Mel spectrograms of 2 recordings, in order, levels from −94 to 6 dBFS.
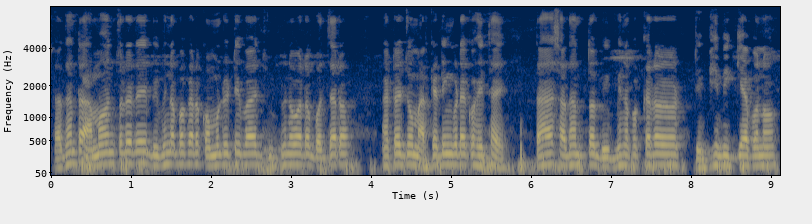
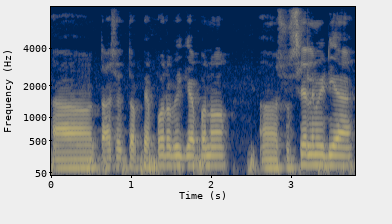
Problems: background sounds at intervals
